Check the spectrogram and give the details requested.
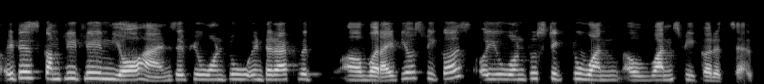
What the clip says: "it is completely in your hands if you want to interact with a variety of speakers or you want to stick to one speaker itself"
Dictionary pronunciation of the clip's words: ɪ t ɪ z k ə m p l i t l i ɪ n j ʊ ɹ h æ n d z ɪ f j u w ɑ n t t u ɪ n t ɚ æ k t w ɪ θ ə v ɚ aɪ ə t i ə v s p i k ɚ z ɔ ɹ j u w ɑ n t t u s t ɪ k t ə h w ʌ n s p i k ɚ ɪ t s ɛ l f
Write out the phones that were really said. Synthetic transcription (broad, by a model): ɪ t ɪ z k ə m p l i t l i ɪ n j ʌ ɹ h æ n d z ɪ f j u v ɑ n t t u ɪ n t ɚ æ k t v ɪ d ə v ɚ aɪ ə t i ə v s p i k ɚ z ɔ ɹ j u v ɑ n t t u s t ɪ k t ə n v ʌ n s p i k ɚ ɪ t s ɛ l f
